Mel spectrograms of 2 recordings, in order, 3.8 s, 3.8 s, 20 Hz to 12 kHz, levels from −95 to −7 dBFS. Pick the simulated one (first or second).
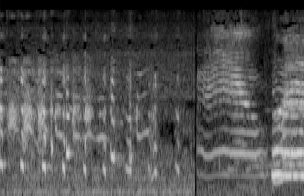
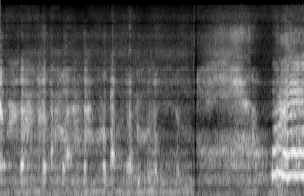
second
